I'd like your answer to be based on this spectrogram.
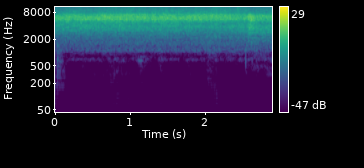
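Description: Prawns fry in a pan for a cauliflower curry, giving off a steady, close hiss of sizzling oil that holds evenly throughout with faint stirring and no voices.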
